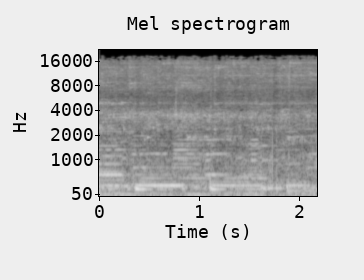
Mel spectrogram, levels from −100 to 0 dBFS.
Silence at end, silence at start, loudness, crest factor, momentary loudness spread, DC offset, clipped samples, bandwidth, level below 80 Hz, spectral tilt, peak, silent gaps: 0 s; 0 s; -17 LUFS; 14 dB; 2 LU; under 0.1%; under 0.1%; 19.5 kHz; -30 dBFS; -3.5 dB/octave; -4 dBFS; none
